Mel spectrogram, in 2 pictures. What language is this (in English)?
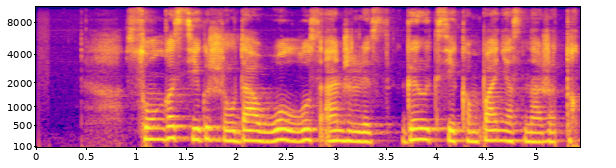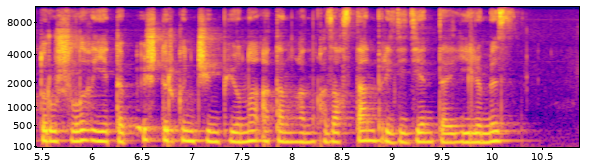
Kazakh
